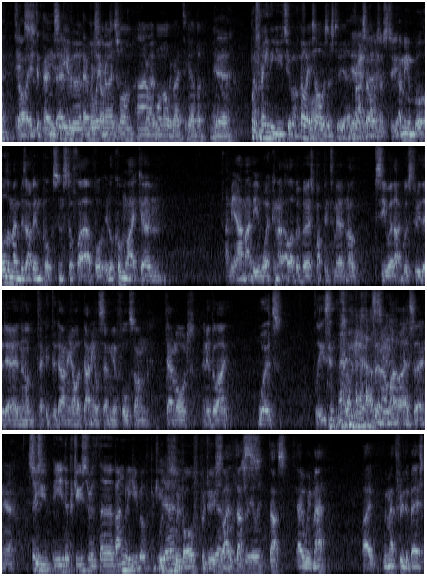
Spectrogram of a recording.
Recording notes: A few technical problems with the space on his laptop meant that we had to use the camera audio for this episode!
